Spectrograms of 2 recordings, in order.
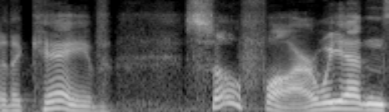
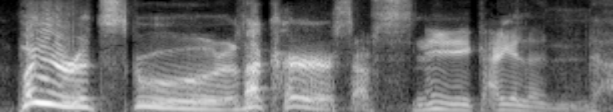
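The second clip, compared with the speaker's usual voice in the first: slow, breathy title announcement; dramatic title; 8 dB louder, slower than usual. Acted. Captain announcing today's story title, dramatic. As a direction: announce it like a mystery.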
